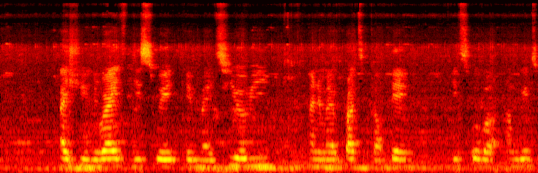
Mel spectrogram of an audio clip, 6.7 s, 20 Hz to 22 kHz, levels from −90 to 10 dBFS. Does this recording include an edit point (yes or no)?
no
